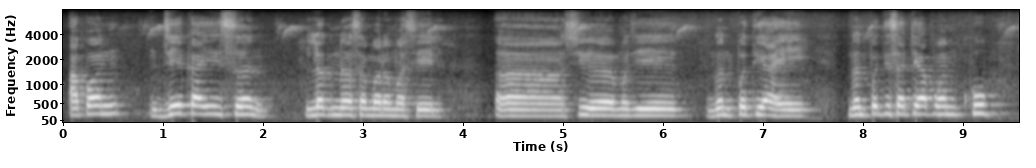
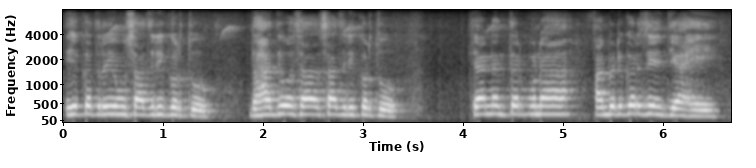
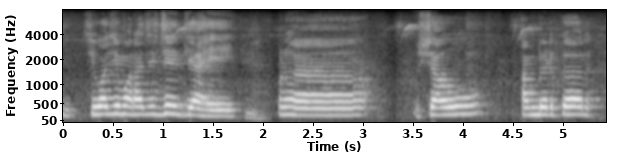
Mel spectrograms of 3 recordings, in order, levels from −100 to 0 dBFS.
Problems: none marked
